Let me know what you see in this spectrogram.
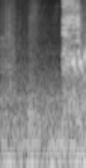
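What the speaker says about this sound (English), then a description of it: "Let's throw a chicken at these guys." A chicken hurled at enemies in the fantasy strategy game Age of Wonders III, giving a short, loud squawking cry that bursts in near the end after a low rumbling background.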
